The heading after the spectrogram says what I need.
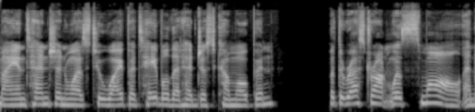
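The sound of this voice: The background stays quiet. An unforced reading voice keeps its intonation fairly even.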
